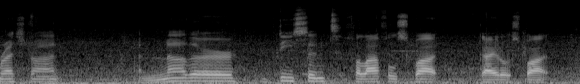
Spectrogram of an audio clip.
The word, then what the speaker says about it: gyro: Another decent falafel spot, gyro spot. Gyro is, I think, the proper way to say it.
